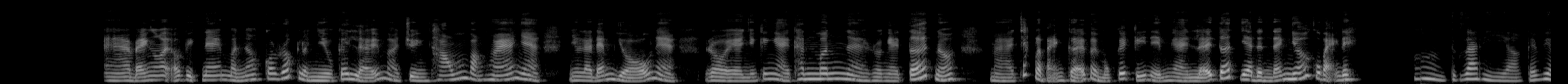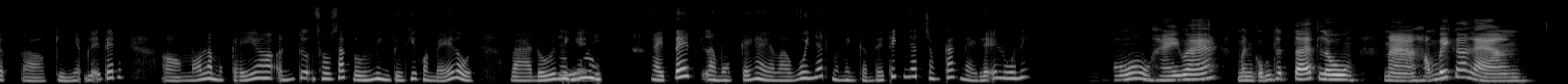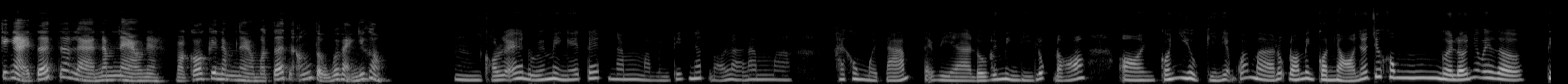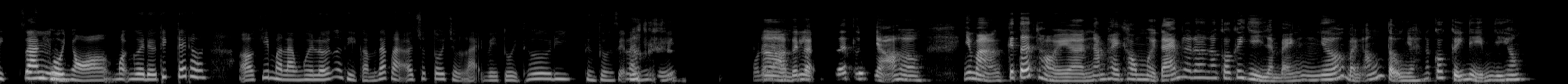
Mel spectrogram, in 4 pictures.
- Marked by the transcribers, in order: unintelligible speech; tapping; other background noise; laugh
- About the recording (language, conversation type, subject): Vietnamese, podcast, Bạn có thể kể về một kỷ niệm Tết gia đình đáng nhớ của bạn không?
